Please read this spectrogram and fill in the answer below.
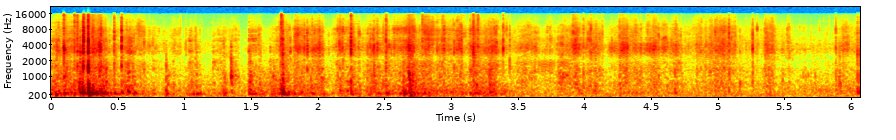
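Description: Crinkling and rustling with many small irregular clicks and snaps, as roses and foliage are handled and worked into the arrangement. The loudest crackle comes a fraction of a second in.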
